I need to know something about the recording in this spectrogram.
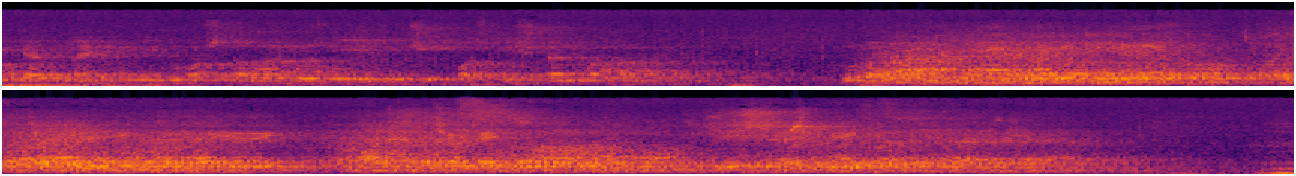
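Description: An elderly man chants into a microphone in a large echoing hall.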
